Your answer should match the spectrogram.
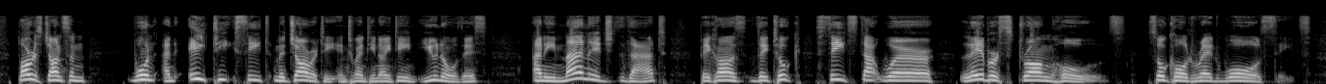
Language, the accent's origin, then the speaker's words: English; Ireland; We pronounce B H as a V in Ireland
